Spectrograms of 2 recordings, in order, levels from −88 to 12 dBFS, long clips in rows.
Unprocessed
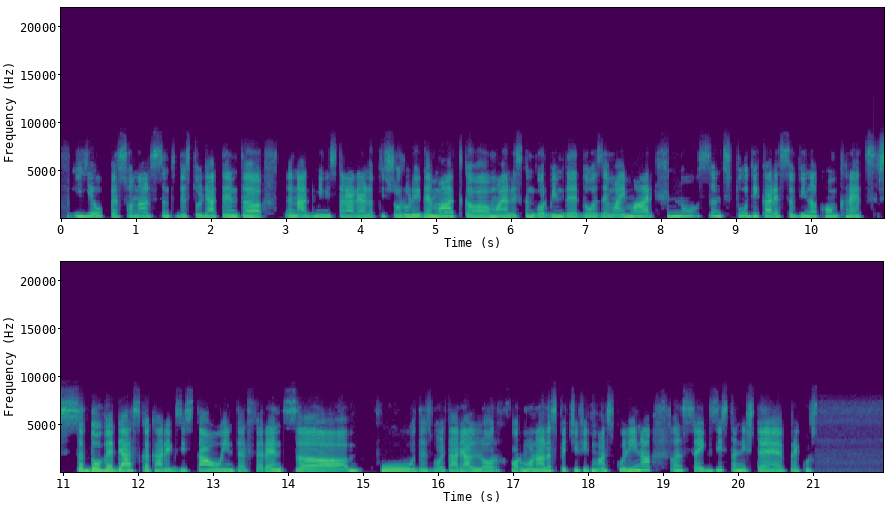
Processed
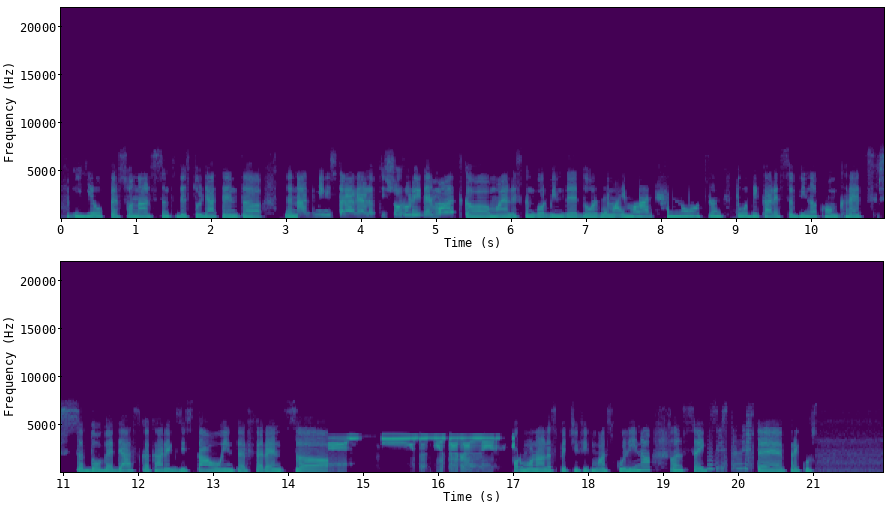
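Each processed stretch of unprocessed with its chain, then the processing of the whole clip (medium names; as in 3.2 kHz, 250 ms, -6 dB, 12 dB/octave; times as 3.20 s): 3.15–5.30 s: Chebyshev high-pass 580 Hz, order 3 + peaking EQ 700 Hz +9 dB 0.37 oct + doubling 20 ms -9 dB
7.05–9.31 s: upward compressor, threshold -22 dBFS + LFO low-pass saw down 4.6 Hz 710–2400 Hz
14.51–17.00 s: static phaser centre 1.6 kHz, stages 6 + frequency inversion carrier 3.8 kHz
19.57–20.21 s: comb filter that takes the minimum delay 2.5 ms + high-pass 940 Hz 6 dB/octave + compressor with a negative ratio -36 dBFS, ratio -0.5
whole clip: low-pass 3.7 kHz 24 dB/octave; compression 12:1, threshold -28 dBFS; trim -7 dB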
